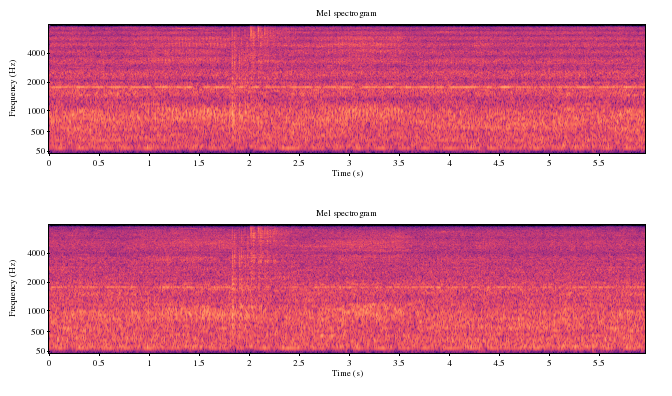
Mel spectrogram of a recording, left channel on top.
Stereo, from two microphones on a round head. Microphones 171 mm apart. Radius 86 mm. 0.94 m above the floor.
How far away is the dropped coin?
About 6.5 m.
